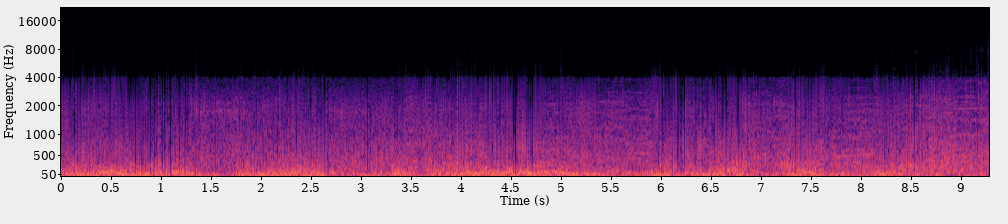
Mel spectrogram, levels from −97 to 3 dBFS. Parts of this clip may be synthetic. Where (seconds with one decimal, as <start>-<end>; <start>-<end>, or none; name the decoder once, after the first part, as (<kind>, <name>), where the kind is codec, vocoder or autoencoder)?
0.0-1.0 (codec, SNAC); 3.3-9.3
